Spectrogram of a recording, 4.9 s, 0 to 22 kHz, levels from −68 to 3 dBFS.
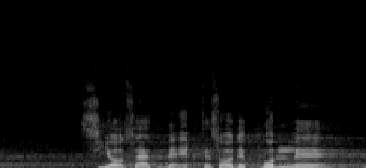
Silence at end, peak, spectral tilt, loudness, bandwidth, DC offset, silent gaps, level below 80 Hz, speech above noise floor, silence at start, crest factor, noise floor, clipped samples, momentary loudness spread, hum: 0 s; -10 dBFS; -6 dB/octave; -27 LUFS; 14 kHz; under 0.1%; none; -58 dBFS; 24 dB; 0 s; 18 dB; -51 dBFS; under 0.1%; 17 LU; none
